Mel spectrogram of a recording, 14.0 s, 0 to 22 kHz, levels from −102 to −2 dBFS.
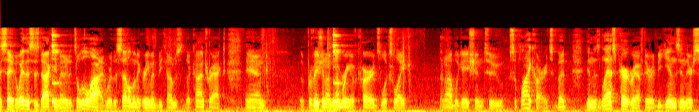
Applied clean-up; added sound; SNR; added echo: none; Cowbell; 5 dB; none.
